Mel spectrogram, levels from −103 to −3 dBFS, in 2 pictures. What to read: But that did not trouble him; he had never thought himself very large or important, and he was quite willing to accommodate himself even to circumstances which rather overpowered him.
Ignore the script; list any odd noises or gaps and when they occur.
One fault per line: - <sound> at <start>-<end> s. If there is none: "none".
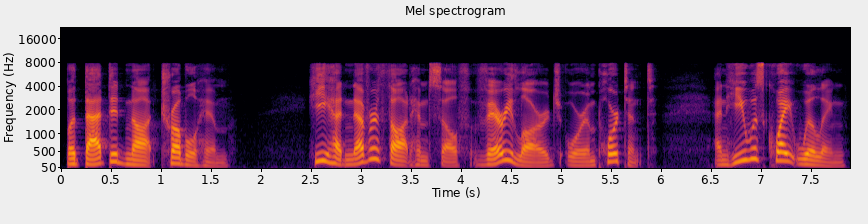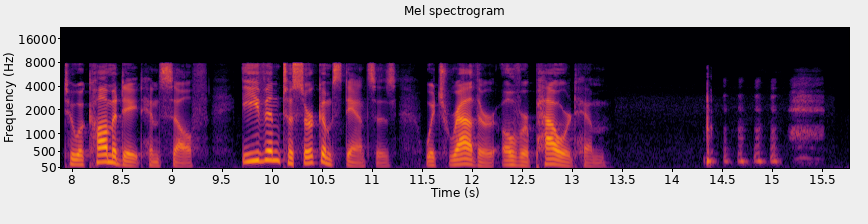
- laugh at 14.3-15.5 s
